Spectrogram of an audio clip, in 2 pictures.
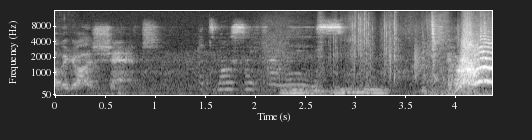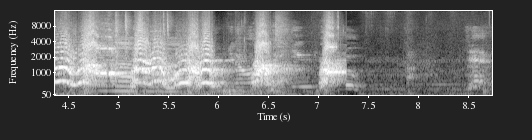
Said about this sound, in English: Dogs trying to bark.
